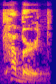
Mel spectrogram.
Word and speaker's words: cupboard: Alright, continuando, a pronúncia é fácil nesse aqui, o som de K, e lembra pássaro, era bird, então cupboard, cupboard.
